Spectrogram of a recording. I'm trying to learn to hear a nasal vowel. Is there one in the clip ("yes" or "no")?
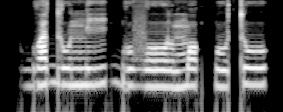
no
